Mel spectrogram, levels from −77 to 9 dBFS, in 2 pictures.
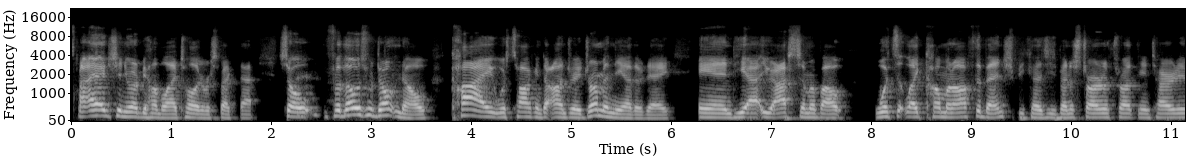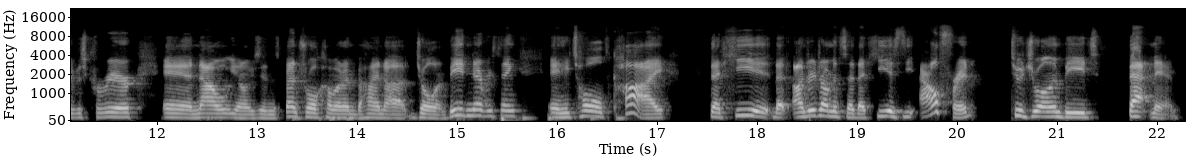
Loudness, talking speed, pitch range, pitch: -18 LUFS, 230 wpm, 135-170 Hz, 150 Hz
